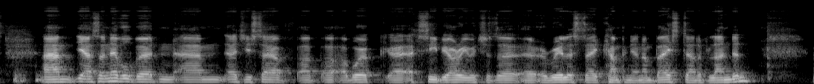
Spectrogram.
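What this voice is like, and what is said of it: South African accent. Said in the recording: “as you can probably hear, I'm South African. That's the accent you're picking up”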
